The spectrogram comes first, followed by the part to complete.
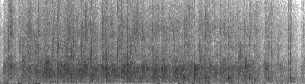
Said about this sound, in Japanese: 質問のある方は、えー、あ早いですね素晴らしいですじゃああの最初の応援の拍手をお願いします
